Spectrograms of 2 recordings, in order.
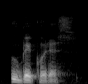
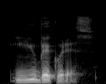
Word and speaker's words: ubiquitous: Yes, I know what it means, but it's not pronounced ubiquitous. The word is pronounced ubiquitous. Not oo, but u. We need the y sound like yellow and yesterday. Ubiquitous, not ubiquitous, but ubiquitous.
